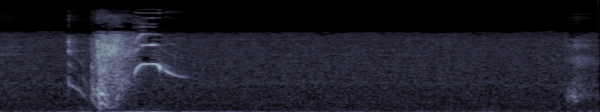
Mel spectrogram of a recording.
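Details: Cartoon-style imitation of how characters sneeze: a single sharp sneeze with a rising vocal tail, then quiet room noise.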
